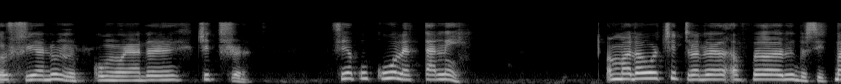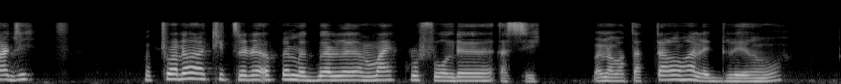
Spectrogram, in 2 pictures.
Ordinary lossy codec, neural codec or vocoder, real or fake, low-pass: AAC, 48 kbps; codec, 16 kHz, 1 kbps, FunCodec, trained on Chinese and English, 50 frames a second; fake; 7.2 kHz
